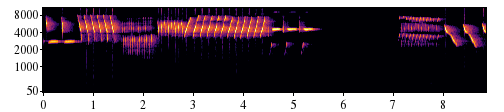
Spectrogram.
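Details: Training song of a canary for young birds: varied rolling trills at several pitches, a long fast pulsed trill, brief flat notes, a pause of about one and a half seconds, then trilling and descending sweeps.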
